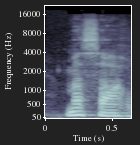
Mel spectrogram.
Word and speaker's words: Massar: Et c'est, alors, je vais te laisser le prononcer. Massar? – Massar, oui.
